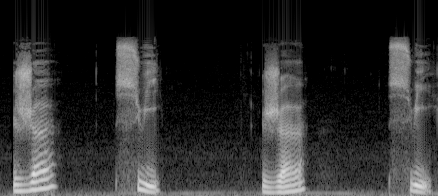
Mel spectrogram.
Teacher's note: you don't pronounce the final S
